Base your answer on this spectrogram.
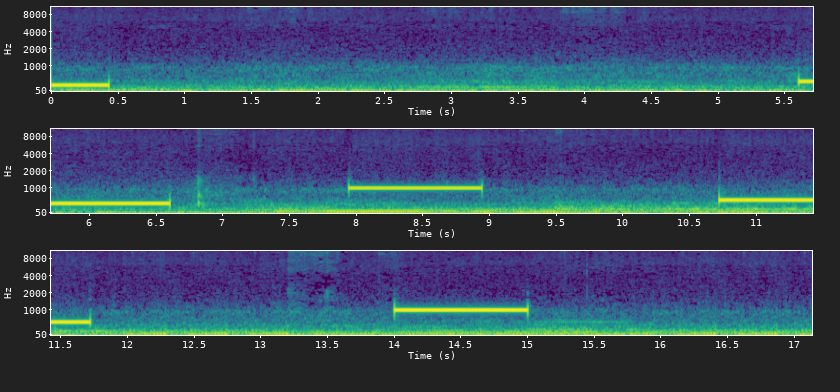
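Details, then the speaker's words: Simulated ASMR hearing test, mixed both-ear and single-ear beeps: five steady one-second pure tones at varying pitches over faint room noise. "I want you to tell me when you hear it in both ears more individually and when you hear it individually I want you to tell me which ear you hear it"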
